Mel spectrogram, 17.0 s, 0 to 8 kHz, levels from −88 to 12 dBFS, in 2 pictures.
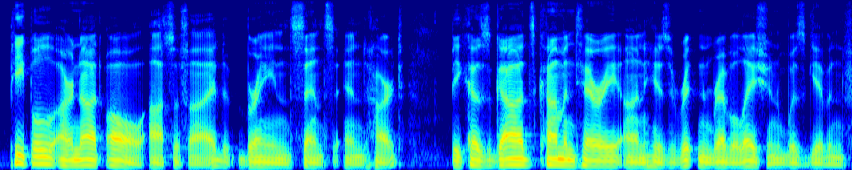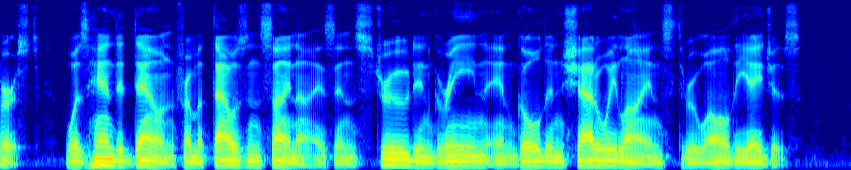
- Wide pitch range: No, average, 4.5 semitones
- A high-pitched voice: No, very low, 80 Hz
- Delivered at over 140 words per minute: No, slow, 135 wpm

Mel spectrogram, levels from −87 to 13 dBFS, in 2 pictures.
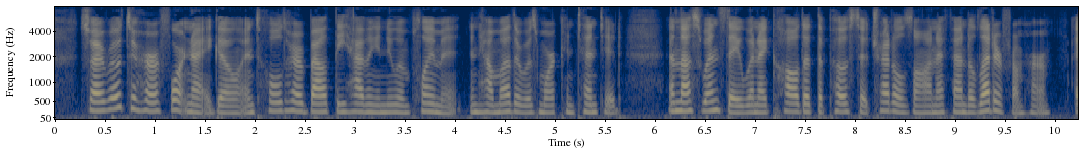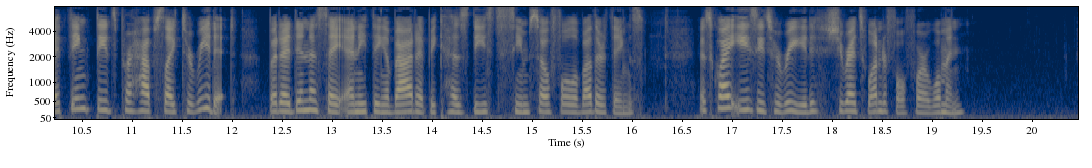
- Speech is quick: Yes, fast, 215 wpm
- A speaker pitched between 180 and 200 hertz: No, high, 210 Hz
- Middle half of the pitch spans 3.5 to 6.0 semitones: No, average, 2.7 semitones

